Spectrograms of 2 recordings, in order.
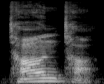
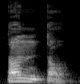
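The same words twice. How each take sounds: First: The t is said the English way. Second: The t is said the Spanish way. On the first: The speaker calls it wrong. "It's not like in English" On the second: The speaker calls it right. "it's ton, like more strong"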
